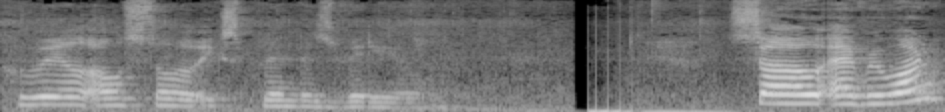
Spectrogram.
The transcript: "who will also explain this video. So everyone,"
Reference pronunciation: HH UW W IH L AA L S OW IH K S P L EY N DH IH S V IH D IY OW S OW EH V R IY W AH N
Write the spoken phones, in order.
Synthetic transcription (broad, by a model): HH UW W IH L AA L S OW IH K S P L EY N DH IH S V IH D IY OW S OW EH V R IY W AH N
